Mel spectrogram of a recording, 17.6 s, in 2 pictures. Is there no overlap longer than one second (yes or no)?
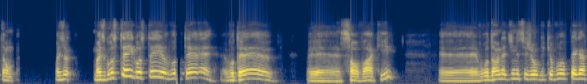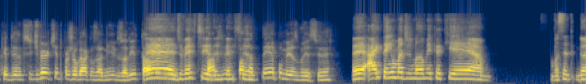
no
